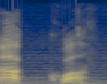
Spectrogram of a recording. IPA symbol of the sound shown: kʷ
